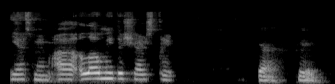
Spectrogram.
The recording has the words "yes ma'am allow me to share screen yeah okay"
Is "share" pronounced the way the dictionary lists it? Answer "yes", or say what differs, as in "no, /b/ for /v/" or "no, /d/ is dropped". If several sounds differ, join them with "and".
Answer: yes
